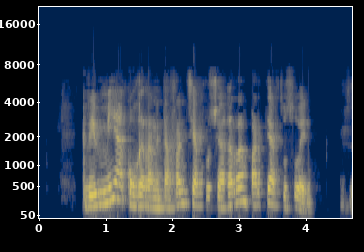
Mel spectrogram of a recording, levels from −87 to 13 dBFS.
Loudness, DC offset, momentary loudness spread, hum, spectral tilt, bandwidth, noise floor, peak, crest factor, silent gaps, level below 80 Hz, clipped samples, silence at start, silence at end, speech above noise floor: -13 LUFS; under 0.1%; 5 LU; none; -6 dB/octave; 7.2 kHz; -35 dBFS; 0 dBFS; 14 dB; none; -58 dBFS; under 0.1%; 0.65 s; 0 s; 23 dB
